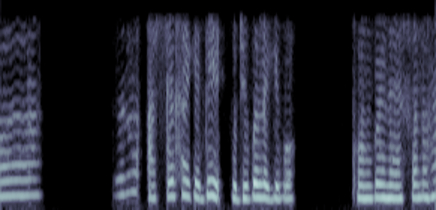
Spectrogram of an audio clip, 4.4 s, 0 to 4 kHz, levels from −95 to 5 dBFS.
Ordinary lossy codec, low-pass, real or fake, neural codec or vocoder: none; 3.6 kHz; fake; codec, 16 kHz, 4 kbps, FreqCodec, smaller model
